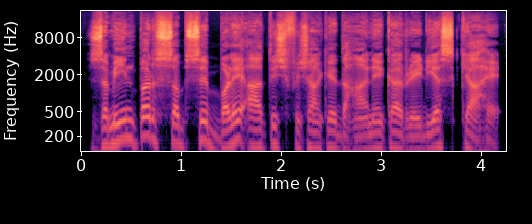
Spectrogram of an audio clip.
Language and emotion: Urdu, neutral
